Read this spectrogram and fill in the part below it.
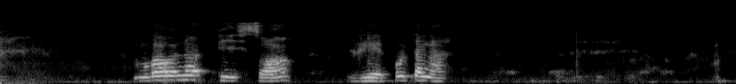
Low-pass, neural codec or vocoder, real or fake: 7.2 kHz; codec, 16 kHz, 2 kbps, FreqCodec, smaller model; fake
